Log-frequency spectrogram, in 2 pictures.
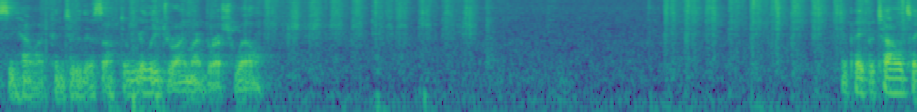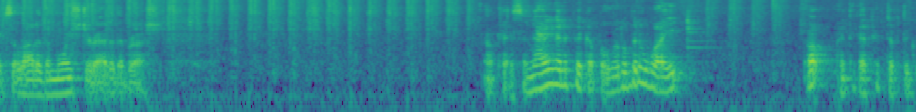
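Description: A paintbrush dabs and swishes against a ceramic piece.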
